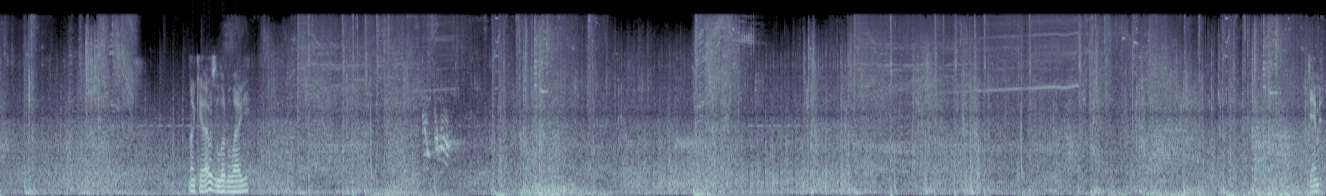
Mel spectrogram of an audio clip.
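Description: Gunfire and energy blasts crackle and boom in a fast game battle.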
